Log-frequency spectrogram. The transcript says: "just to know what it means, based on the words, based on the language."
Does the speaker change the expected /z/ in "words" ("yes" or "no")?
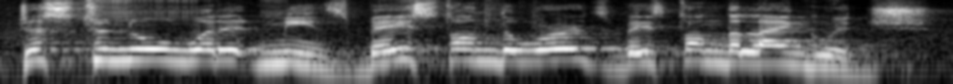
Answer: no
